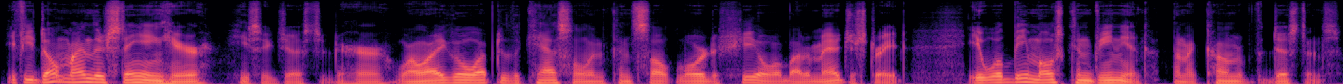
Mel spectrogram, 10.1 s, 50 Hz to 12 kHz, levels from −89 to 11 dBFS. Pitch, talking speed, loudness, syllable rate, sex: 95 Hz, 210 wpm, -19 LUFS, 5.5 syllables/s, male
